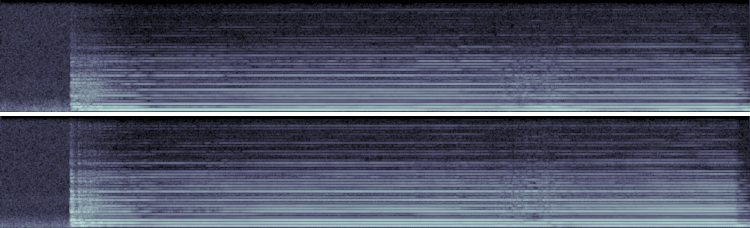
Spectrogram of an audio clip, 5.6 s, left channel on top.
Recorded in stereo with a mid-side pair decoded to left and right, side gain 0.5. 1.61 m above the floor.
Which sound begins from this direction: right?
A violin, at 0.5 s.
